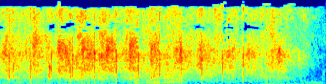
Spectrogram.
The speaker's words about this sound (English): If you'd like to put your hands together, just to welcome Mr. Howard.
